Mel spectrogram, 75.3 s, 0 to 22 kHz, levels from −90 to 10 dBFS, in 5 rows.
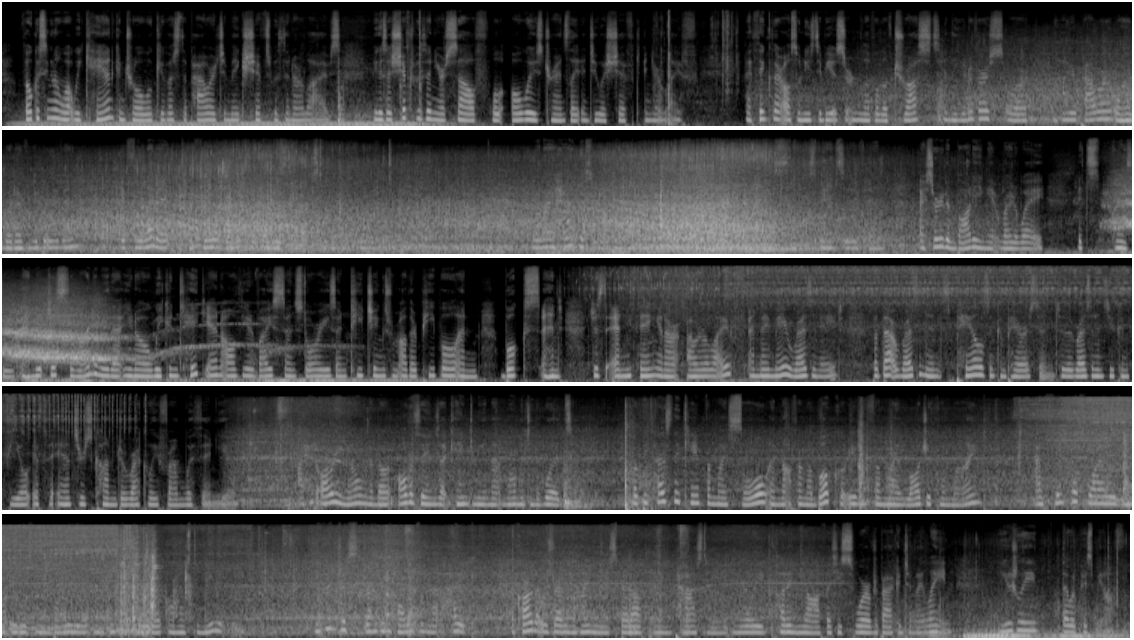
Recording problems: traffic noise; very loud; throughout; 1 dB above the speech

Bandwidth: 16 kHz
